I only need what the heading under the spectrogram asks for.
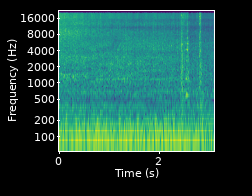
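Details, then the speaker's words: Turbocharged Chevy C20 with new carburetor spacer, hot engine at idle, carb hat not yet fitted: deep lumpy idle with an uneven stumble; number eight cylinder reads about 150° cooler than the rest, a plug not firing in number eight. "number eight cylinder is is about 150° cooler than the rest of them so it's definitely a plug not firing"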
